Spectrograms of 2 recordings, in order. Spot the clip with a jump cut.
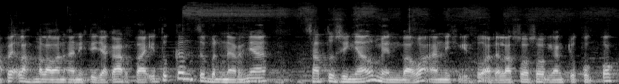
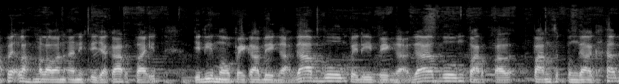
second; 1 cut; at 1.6 s

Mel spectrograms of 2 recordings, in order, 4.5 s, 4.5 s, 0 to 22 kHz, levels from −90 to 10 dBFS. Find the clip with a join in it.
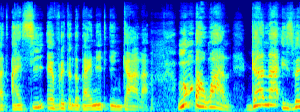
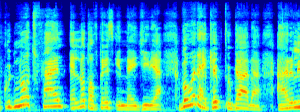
second; 1 cut; at 2.5 s

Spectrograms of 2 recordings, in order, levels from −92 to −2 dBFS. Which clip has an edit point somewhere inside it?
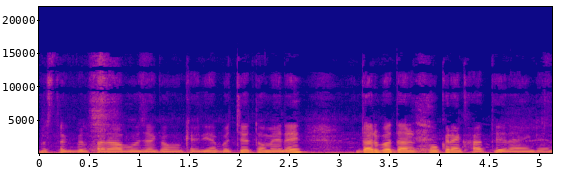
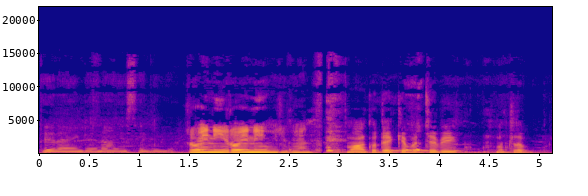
second; 1 cut; at 2.7 s

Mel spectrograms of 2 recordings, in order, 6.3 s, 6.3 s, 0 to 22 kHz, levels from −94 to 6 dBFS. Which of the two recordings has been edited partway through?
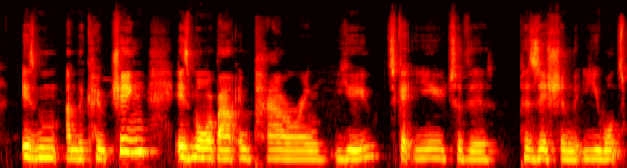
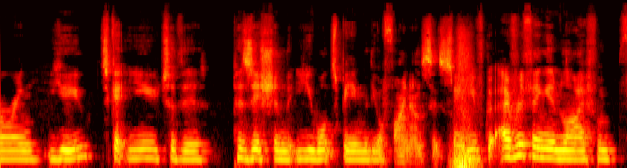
second; 1 cut; at 4.5 s

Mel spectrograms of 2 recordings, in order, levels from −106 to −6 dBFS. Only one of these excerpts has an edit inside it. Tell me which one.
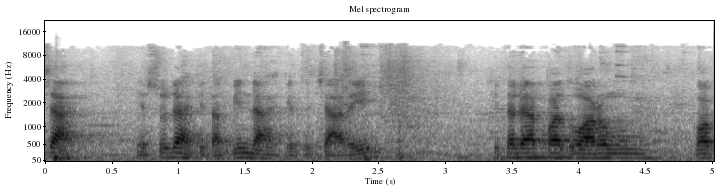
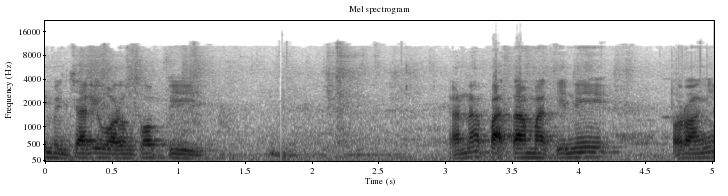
second; 1 cut; at 2.3 s

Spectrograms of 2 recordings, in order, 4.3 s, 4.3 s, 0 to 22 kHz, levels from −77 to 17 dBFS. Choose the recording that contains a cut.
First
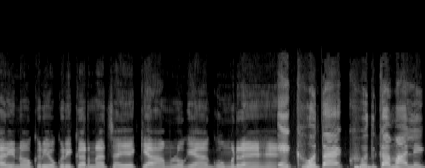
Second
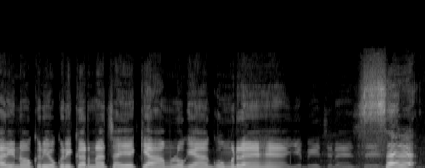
first; 1 cut; at 2.7 s

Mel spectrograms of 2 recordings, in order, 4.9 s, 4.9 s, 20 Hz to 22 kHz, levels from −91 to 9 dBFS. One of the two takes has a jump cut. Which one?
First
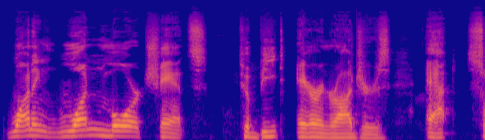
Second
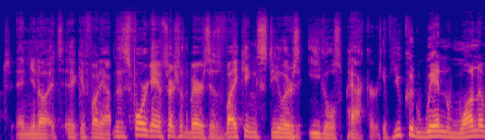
second; 2 cuts; at 1.2 s, 3.9 s

